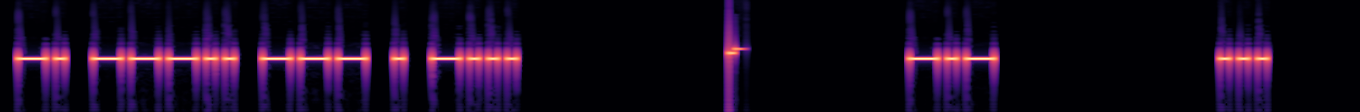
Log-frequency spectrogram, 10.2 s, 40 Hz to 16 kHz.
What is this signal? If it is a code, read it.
Morse code, heard as a keyed tone, about 17 wpm, spaced as for 11 wpm, 700 Hz. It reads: N8OEB KS
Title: USA Call Signs - 8x Character Spacing - 17wpm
